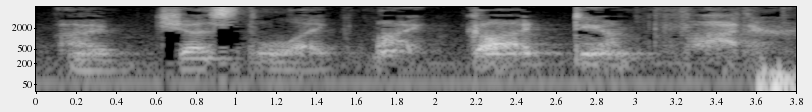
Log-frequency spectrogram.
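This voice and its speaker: A man's put-on character voice, whispering, raspy and strained, at a very slow pace. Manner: choked, pained whisper.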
